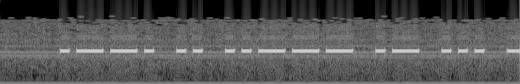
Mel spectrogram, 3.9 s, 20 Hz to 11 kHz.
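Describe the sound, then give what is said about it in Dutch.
A rapid string of about twenty short telephone keypad tones, evenly pitched and fairly loud, beeping in quick irregular bursts over a faint background hiss with no voices. “Hij zal aan de telefoon hangen, denk ik, is PA1 omhoog.”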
